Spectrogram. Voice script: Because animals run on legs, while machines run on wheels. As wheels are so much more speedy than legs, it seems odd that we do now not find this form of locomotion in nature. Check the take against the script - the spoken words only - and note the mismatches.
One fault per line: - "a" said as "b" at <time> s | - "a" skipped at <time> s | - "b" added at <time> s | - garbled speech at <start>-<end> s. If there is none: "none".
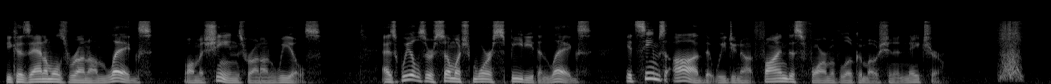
- "now" skipped at 7.4 s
